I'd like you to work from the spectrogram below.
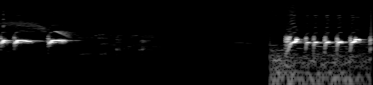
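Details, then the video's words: A local zebra dove lure call, meant to make other perkutut answer: two soft, mellow hooked coos, a pause, then a quick run of staccato coos, over low background rumble. "PANCINGAN PERKUTUT LOKAL PALING AMPUH"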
